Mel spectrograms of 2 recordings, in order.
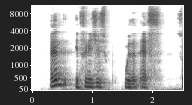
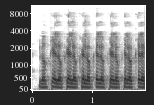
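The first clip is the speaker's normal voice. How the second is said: "lo que" looped without a break; rhythmic repetition drill; much faster than usual. Shown as a demonstration. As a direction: rattle "lo que" round and round, evenly. Rapid repetition drill of linked syllables.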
